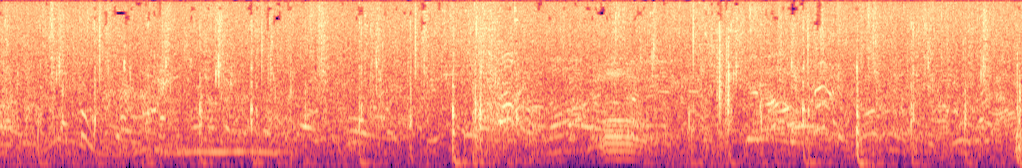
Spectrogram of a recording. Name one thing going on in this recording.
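Horse hooves clop steadily on cobblestones.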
